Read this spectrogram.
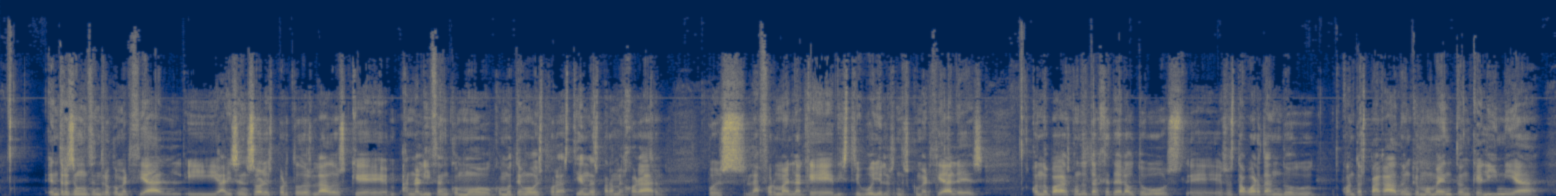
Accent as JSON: {"language": "Spanish", "region": "Galicia", "country": "Spain", "first_language": "Galician", "second_language": "Spanish", "said": "Me da igual, yo soy gallego hablante."}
